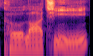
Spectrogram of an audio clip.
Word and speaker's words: kolache: The word kolache, pronounced kolache, and also spelled kolace, kolach, or Kalake, Kalake, I can't say it, for me, forgive me.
